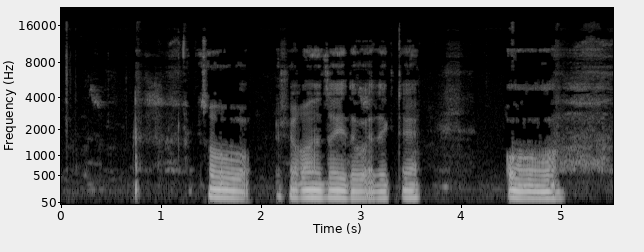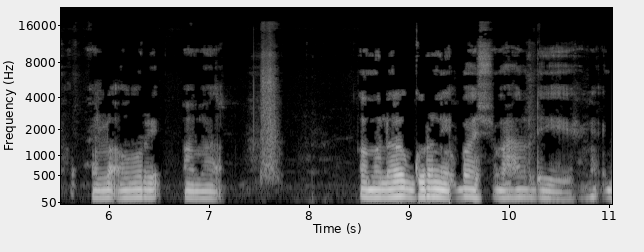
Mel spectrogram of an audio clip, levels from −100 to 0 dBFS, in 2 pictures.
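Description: At 1.42, 3.97, 6.69 and 9.41 s, damaged data in the compressed stream desyncs the decoder, yielding a brief glitch each time.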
